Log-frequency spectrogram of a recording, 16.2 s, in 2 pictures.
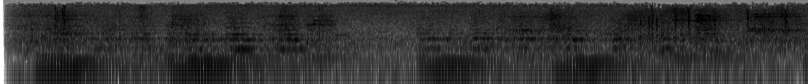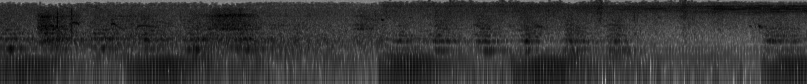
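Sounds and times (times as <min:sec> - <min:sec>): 
suspense music: 0:00.1 - 0:16.1.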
